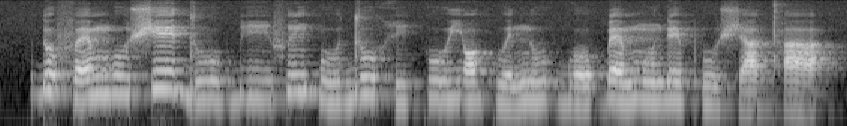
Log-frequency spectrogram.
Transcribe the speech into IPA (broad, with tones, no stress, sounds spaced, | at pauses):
ɗ ʊ˦ f ɛ˨˦ m u˦ ʃ e˦ d uː˨ ɓ iː˨ f ĩ˦ k͡p u˨ d u˦ h i˨ k uː˦ j ɔ˦ kʷ e˨ n uː˦ ɡ͡b o˨ ɓ ɛ˦ m ũ˦ ɗ e˦ pʰ u˨ ʃ a˨ tʰ a˨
